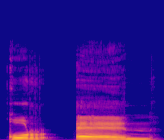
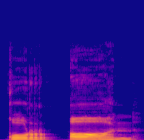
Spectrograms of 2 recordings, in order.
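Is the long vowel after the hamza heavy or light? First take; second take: light; heavy. First: The long vowel is light, with an empty mouth. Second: The long vowel is heavy, with a full mouth. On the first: The speaker calls it right. "should also be pronounced as an empty mouth letter" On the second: The speaker calls it wrong.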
